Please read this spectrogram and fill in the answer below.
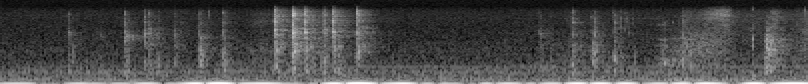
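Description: Computer keyboard typing: a run of irregular key clicks as a word is typed in.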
